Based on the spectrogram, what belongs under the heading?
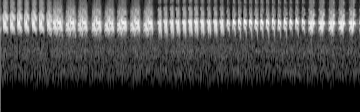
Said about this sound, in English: From the tip-top of a black spruce, a white-winged crossbill sings a rapid-fire tribute to winter. He's got good reason to sing. Even in the cold, crossbills are nesting.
